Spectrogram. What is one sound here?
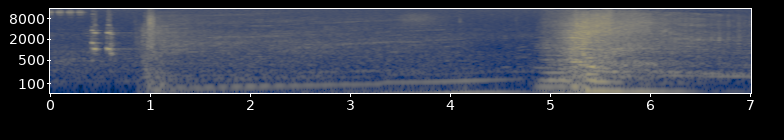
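A flying vehicle whooshes past with a rising roar.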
